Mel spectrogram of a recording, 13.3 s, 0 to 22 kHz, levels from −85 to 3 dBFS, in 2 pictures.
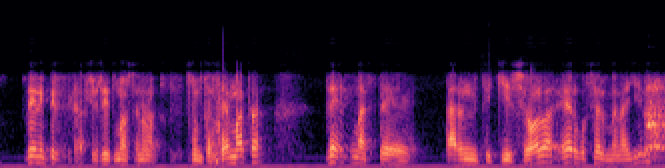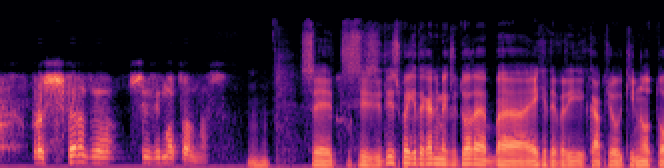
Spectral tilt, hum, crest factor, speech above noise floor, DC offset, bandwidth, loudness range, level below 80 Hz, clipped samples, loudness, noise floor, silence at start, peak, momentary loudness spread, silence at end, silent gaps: -5.5 dB/octave; none; 20 dB; 25 dB; under 0.1%; 13.5 kHz; 4 LU; -44 dBFS; under 0.1%; -20 LUFS; -45 dBFS; 0.25 s; -2 dBFS; 12 LU; 0 s; none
